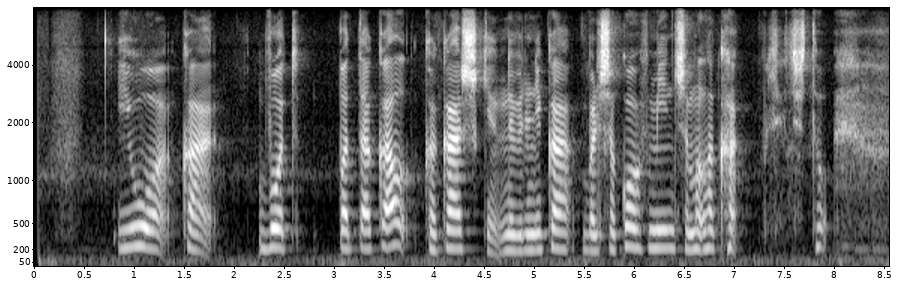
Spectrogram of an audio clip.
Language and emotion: Russian, neutral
